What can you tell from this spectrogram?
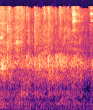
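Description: A crowd applauds with dense, steady clapping that holds at an even level for the whole couple of seconds, with no voices standing out.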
